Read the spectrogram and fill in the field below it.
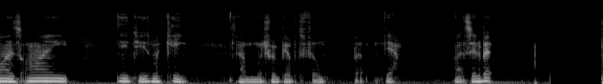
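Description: A young man talks close up, casually.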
